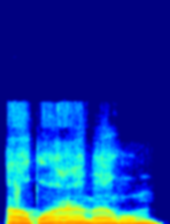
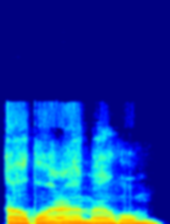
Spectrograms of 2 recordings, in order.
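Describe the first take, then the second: The two takes are said the same way.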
